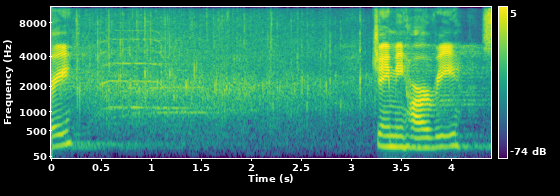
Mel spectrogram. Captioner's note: audience applauding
